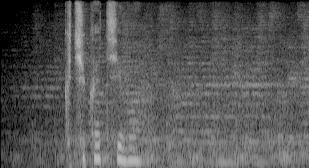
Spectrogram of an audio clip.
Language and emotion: Russian, neutral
